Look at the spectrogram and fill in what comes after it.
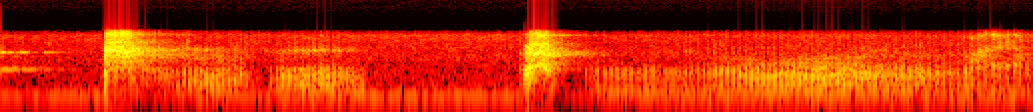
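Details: Dog barking at an Xbox: two abrupt, loud barks about two and a half seconds apart, with softer rumbling sounds between and after them, over a constant low hum.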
